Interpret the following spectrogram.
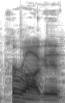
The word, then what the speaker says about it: prerogative: is prerogative, but I guess it has the pronunciation prerogative, but it's just really weird.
